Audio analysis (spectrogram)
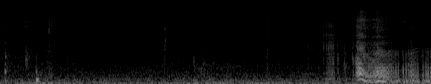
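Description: A few seconds of quiet fabric rustling and handling sounds, then a short, raspy zipper pull near the end as someone zips up a person's jeans.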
